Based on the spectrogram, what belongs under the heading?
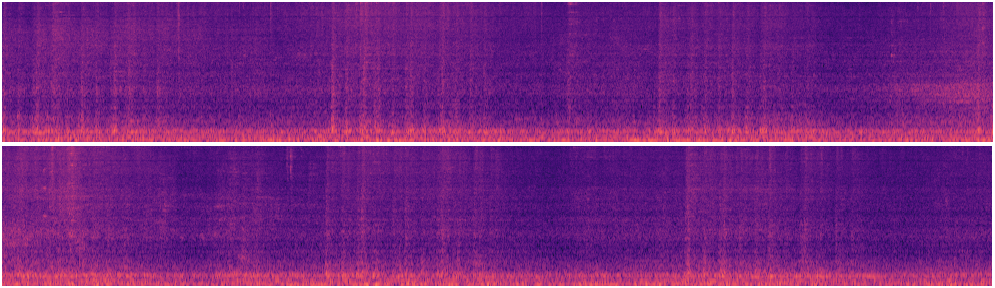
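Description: Covered hopper cars of a freight train rolling past close by: a loud, steady rumble of wheels on rail, with faint irregular clicks from the wheels over the rail joints.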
